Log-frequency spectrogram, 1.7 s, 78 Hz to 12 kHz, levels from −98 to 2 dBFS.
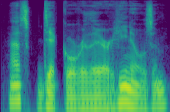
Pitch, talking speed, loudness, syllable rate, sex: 90 Hz, 245 wpm, -19 LUFS, 6.0 syllables/s, male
